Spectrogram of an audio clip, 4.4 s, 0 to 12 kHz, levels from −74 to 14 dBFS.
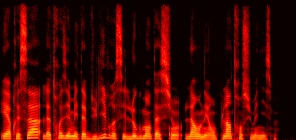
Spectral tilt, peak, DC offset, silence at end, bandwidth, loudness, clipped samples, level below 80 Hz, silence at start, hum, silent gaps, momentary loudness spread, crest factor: -4.5 dB/octave; -6 dBFS; under 0.1%; 0.3 s; 12 kHz; -23 LUFS; under 0.1%; -64 dBFS; 0 s; none; none; 7 LU; 18 dB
